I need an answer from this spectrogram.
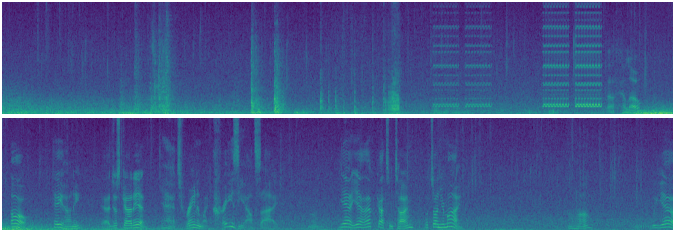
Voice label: Dramatic Reel

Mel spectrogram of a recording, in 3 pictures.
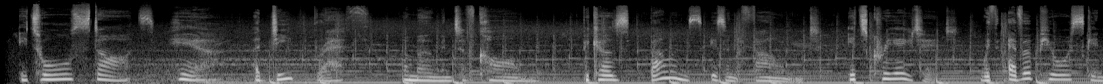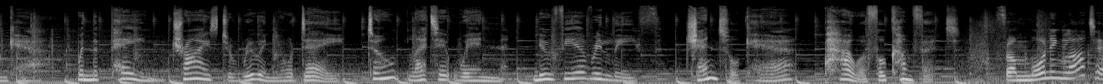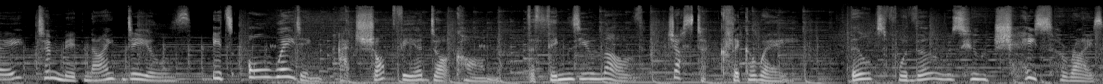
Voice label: UK

